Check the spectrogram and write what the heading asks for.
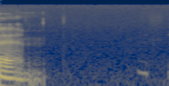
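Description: A man's speaking voice holding a drawn-out word that fades out about half a second in, then a quiet pause with a faint click, and the voice starting again right at the end.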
